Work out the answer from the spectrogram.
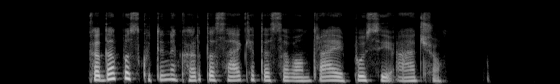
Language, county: Lithuanian, Kaunas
